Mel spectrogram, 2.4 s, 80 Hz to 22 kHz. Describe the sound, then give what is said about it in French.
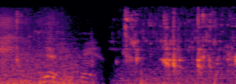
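Sparkling water from the fountain at the town hall of the 11th arrondissement in Paris is poured into a glass, with a bubbly trickle, a short pause, then more fizzing and dripping splashes, while faint voices murmur in the background. “Donc, de l'eau pétillante de la fontaine de la mairie du 11”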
